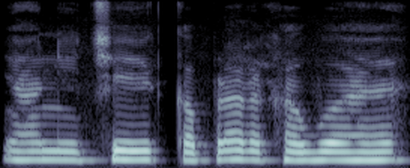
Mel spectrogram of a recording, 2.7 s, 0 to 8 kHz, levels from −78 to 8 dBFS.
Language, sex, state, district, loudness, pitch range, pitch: Hindi, male, Jharkhand, Ranchi, -14 LUFS, 150-155 Hz, 150 Hz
